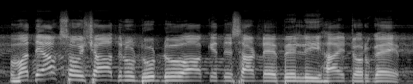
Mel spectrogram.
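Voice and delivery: high, sustained verse declamation; poem recitation. Acted. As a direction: recite it to the whole gathering. Poet recites verse at gathering.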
